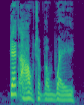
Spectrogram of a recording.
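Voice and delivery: ordinary delivery

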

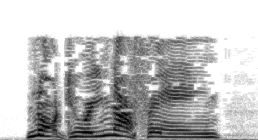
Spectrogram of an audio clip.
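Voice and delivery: high, cackling, mocking delivery. Reading a story aloud, the narrator voices Peeves in a cackling Peeves voice. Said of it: "cackled Peeves".

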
